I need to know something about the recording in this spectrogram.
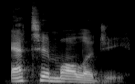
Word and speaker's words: etymology: All right, this word number 7 here is pronounced etymology.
